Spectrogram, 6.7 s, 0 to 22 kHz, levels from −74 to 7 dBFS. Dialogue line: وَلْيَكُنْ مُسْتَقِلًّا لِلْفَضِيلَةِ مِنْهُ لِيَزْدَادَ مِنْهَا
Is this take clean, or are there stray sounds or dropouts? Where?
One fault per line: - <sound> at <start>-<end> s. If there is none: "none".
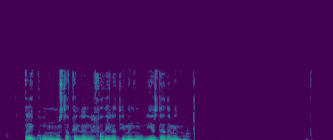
none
